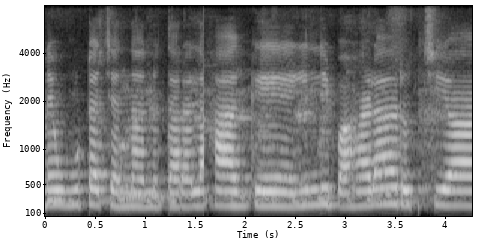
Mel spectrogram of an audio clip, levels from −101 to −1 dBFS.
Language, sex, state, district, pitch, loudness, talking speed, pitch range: Kannada, female, Karnataka, Mysore, 205 Hz, -25 LUFS, 110 wpm, 195-215 Hz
